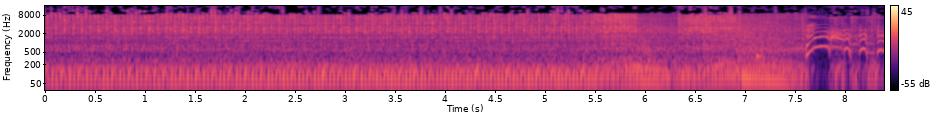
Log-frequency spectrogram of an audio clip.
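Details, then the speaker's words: VW flat-four in a bus idles evenly with no misfire or hunting, then shuts down; running fine, though ignition timing still needs setting properly. "all right runs great now you'll need to properly time it it's probably pretty close but you're gonna have to properly time it yeah but it sounds good"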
